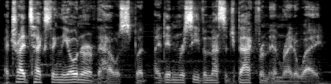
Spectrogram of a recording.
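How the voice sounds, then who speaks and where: Male horror narrator, very low voice, calm even delivery, scripted storytelling. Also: fast. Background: faint background music.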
